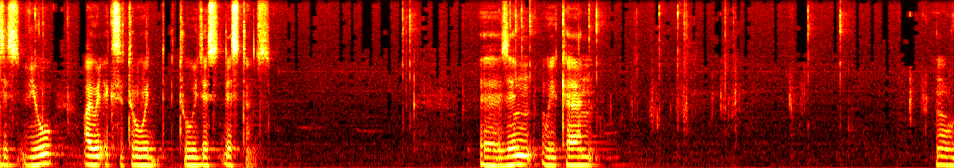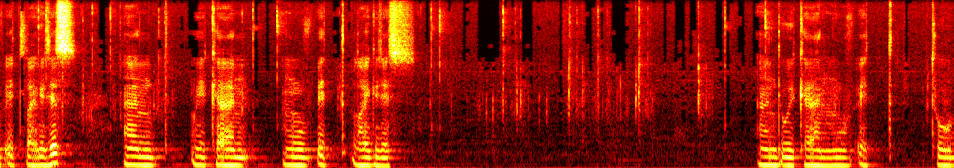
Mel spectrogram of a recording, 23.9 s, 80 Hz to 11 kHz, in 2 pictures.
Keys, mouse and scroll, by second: 0.5 shift+middle click, 1.0-2.9 scroll up 2, 2.9 e, 6.5 ctrl+r, 8.0 click, 8.0-8.8 scroll up 2, 8.8 shift+middle click, 9.4 alt+a, 10.0 b, 12.0 g, 13.3 shift+middle click, 13.3-13.9 scroll down 2, 14.0 alt+a, 14.9 b, 17.3 g, 18.3 alt+a, 19.1 a, 19.6 a, 20.9 b, 22.3 g.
